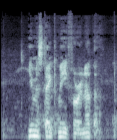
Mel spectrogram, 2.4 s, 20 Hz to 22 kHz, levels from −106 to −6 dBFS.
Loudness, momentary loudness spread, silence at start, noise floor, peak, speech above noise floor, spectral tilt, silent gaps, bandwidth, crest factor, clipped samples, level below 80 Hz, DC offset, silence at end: -16 LUFS; 16 LU; 0.4 s; -38 dBFS; -2 dBFS; 22 dB; -4 dB/octave; none; 15 kHz; 18 dB; under 0.1%; -52 dBFS; under 0.1%; 0 s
